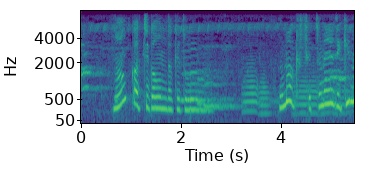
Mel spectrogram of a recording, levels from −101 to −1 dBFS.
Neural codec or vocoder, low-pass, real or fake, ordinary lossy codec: vocoder, 44.1 kHz, 80 mel bands, Vocos; 7.2 kHz; fake; Opus, 32 kbps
